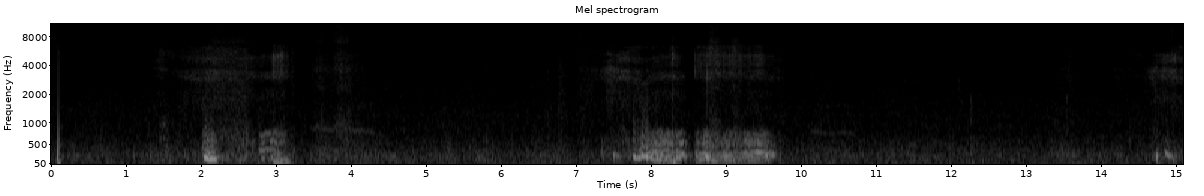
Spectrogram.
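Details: A sleeping English Bulldog being petted gives low, rattling snores, each a rough, throaty rumble of a second or two, with long quiet stretches of soft breathing between bouts. English Bulldog.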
